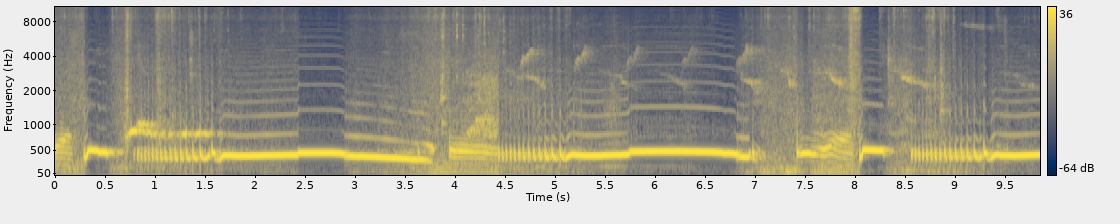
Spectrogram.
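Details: Madura pelung Barbary doves cooing as a lure for silent birds: a run of long, level and softly sliding coos, overlapping voices, and scattered high chirps from other small birds.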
